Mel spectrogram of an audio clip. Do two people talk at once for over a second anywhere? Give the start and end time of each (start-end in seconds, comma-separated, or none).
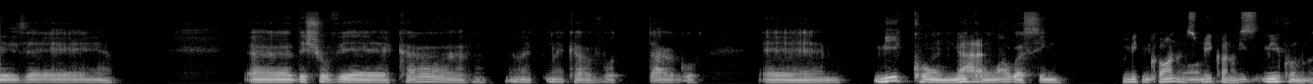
11.4-12.6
